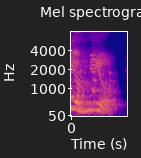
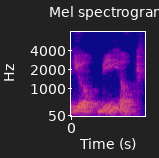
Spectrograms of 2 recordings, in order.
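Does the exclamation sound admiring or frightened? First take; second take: frightened; admiring. First: It is shouted in sudden fright. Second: It is said in an admiring, appreciative way. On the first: Something scary is happening. "hay un temblor y uno pega un grito" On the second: Someone is admiring a beautiful person. "Uno ve una mujer bonita y dice"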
